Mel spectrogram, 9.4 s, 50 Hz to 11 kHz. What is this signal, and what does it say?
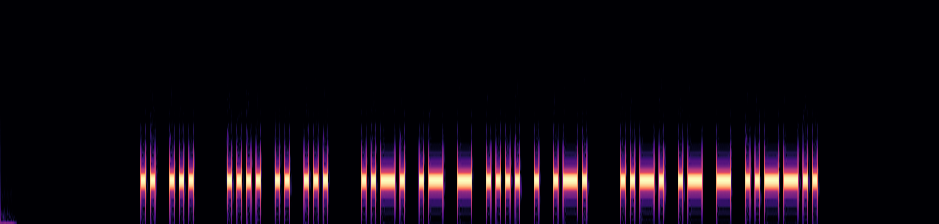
Morse code, heard as a keyed tone, about 25 wpm, 700 Hz. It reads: IS HIS FATHER FAT?
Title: Sentences from Top 1000 Words - Review Part 4 - 25wpm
